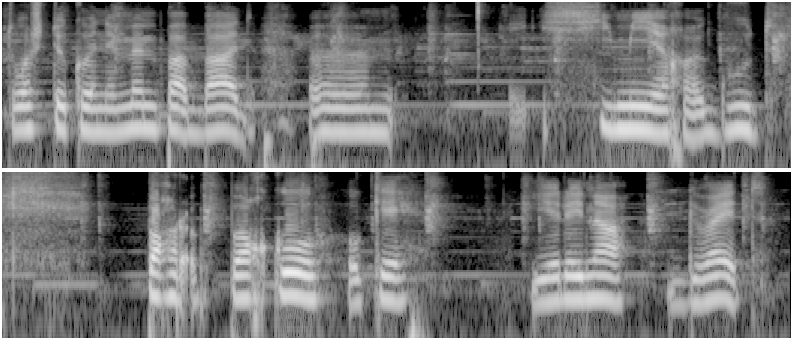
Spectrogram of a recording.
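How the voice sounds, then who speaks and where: Low-voiced woman rambling slowly thru a ranking, jokey mumbly asides, quiet music behind. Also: little pitch movement. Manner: offhand, joking, muttering asides. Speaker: video creator ranking characters. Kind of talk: casual off-the-cuff commentary.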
